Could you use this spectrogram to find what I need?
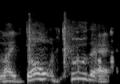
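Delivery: loud, slow scolding; angry dad telling off. Retold or imitated. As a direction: lay down the law.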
